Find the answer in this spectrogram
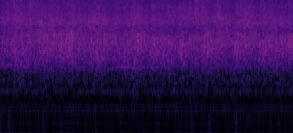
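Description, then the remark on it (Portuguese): Steady applause from a crowd fills the whole stretch, a dense wash of many hands clapping at once with no talking, sustained and fairly loud without any break. “Nossa, pode aplaudir, senão eu vou aí aplaudir.”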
